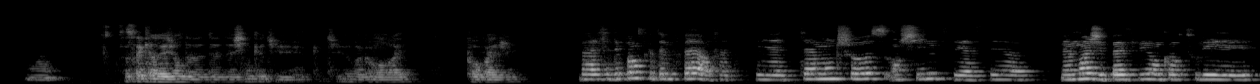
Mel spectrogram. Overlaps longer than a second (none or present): none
